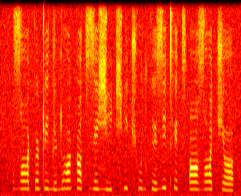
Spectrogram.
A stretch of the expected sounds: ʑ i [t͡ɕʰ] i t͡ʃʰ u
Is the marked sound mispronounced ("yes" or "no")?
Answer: no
